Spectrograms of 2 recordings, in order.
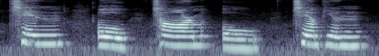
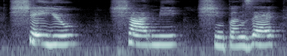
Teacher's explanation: O CH em inglês, ele normalmente tem som de tch.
